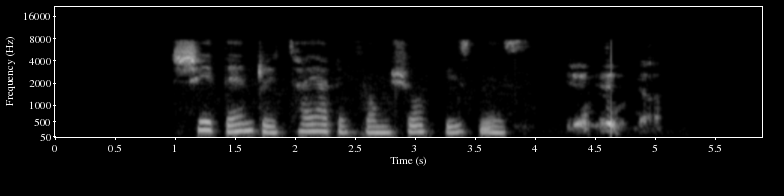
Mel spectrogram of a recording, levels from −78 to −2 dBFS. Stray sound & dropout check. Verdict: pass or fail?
fail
